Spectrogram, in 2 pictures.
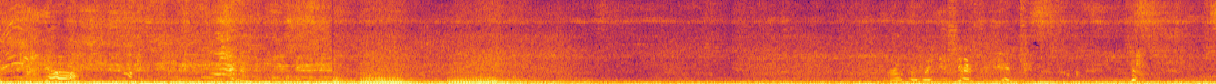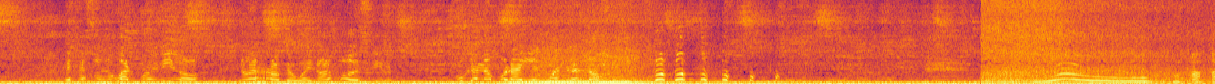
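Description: Loud music and voices, with off-road motorcycle engines running underneath; an engine revs up and down about four seconds in and again near eighteen seconds.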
